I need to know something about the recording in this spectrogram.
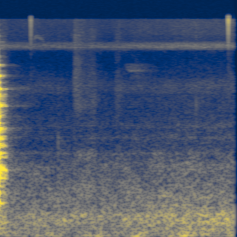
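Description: Near silence: a phone's incoming-call ringtone cuts off suddenly at the very start, leaving only faint hiss and a thin high whine.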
